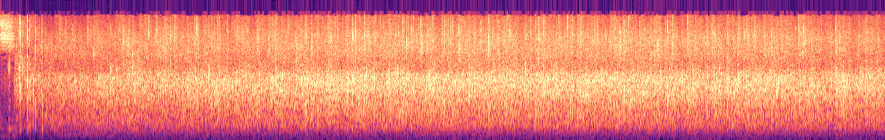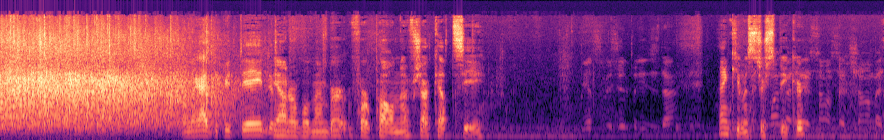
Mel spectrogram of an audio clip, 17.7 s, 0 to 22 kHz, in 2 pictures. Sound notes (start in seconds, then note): 5.4 applause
